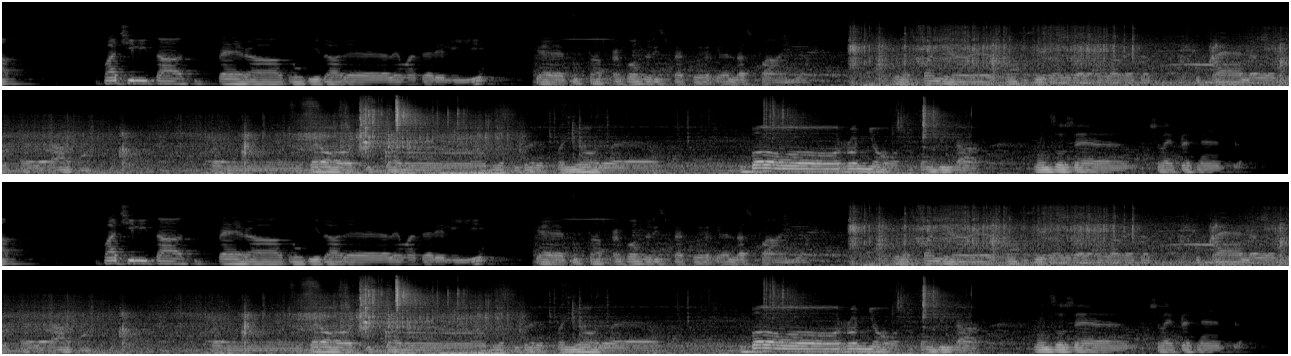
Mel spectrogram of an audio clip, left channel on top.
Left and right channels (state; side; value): identical; both; correlation 1.00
